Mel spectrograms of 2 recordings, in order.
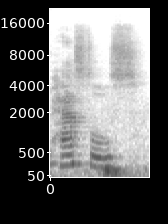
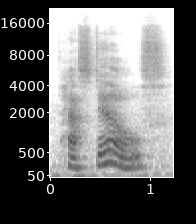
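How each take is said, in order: First: It is said with a non-American pronunciation. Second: It is said with an American pronunciation. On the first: "I call them pastels with that pronunciation because that's the way I was introduced to it" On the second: "I heard Americans say pan pastels, and it just didn't sound right"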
